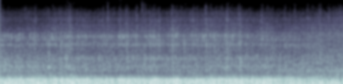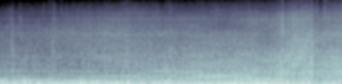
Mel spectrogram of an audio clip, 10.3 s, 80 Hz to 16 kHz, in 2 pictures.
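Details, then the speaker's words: 1954 Ford F100 with 302 V8 and automatic transmission: deep, steady, even rumble with no knocks or misses, smooth lopey V8 idle; engine running healthy, normal idle. "nice and clean under the hood you can hear the engine runs perfect"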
